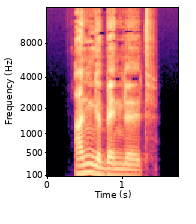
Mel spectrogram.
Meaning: past participle of anbändeln
- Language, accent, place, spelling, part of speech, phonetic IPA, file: German, Germany, Berlin, angebändelt, verb, [ˈanɡəˌbɛndl̩t], De-angebändelt.ogg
